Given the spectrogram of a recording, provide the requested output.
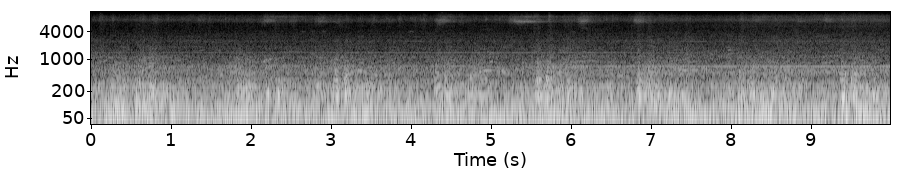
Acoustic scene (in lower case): subway train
